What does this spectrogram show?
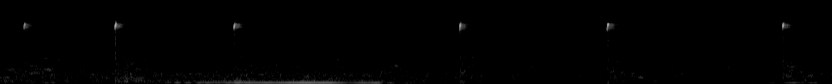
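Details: Female Northern cardinal on edge at dinnertime in the evening, crest raised, giving sharp, very high metallic chip notes, six in about eight seconds at uneven intervals, with a faint low rumble in between.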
